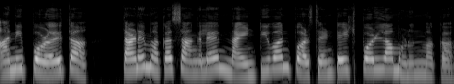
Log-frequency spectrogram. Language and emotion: Goan Konkani, neutral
